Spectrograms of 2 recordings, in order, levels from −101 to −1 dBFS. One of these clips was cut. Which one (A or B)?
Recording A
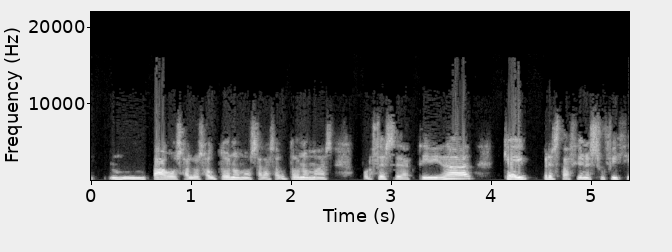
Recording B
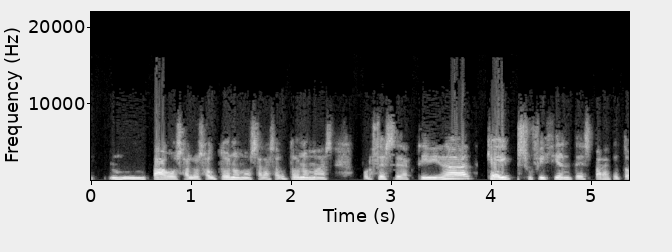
B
